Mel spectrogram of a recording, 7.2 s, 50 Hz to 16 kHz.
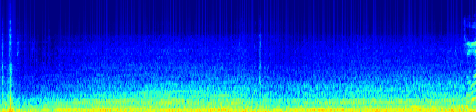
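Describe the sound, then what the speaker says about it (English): A 2020 Subaru WRX pulls away in first gear on throttle to about 20 mph, a loud, close engine drone with a steady rumble throughout and a couple of sharp clicks, no talking. "little acceleration, first gear, about 20 miles an hour on throttle"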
